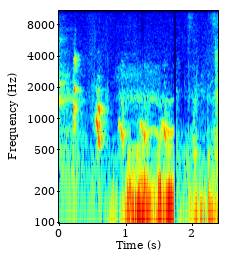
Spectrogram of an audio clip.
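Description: Backyard birds near an old chicken house give a short run of close, loud throaty clucks and gobbling calls, several quick notes in a row.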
